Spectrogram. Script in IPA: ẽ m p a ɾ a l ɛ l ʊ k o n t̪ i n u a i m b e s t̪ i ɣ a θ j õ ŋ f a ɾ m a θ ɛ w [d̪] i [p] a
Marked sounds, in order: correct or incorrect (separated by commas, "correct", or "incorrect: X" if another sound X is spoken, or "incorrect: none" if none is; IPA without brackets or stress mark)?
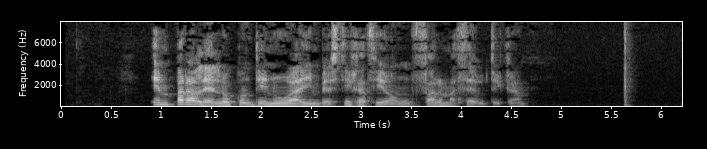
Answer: incorrect: t̪, incorrect: k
